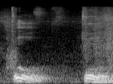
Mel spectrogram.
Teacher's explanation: Di sikut tenggorokan dia ee lidahnya diangkat sehingga rumbara terkunci. Tidak ada hembusan udaranya.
